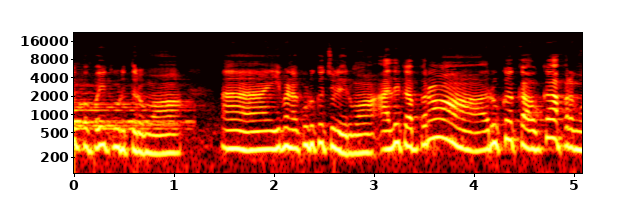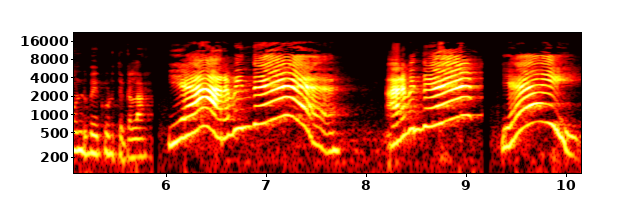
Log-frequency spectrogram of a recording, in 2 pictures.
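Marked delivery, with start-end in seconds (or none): 6.1-10.0 loud, high rising call. Acted. Mother calling Aravind, who is not answering, calling out. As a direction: holler the name across a distance. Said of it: "எம்புட்டு நேரம் கூப்பிட்டுக்கிட்டு இருக்கேன்".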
